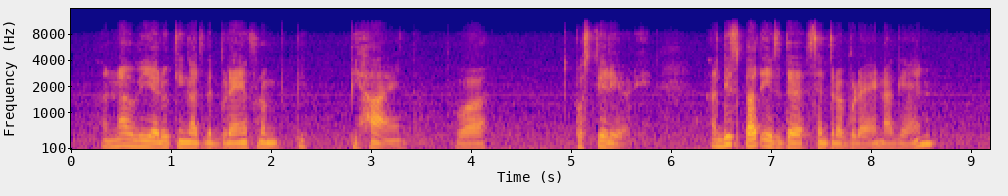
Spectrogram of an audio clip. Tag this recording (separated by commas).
Speech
